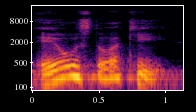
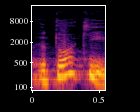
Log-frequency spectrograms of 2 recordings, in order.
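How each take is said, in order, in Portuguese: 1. "Estou" é dito por inteiro e com cuidado. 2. "Estou" é encurtado e emendado com a palavra seguinte. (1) "Quando eu estudei português nos Estados Unidos, eu aprendi" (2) "as pessoas falavam"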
